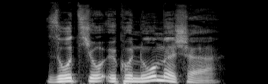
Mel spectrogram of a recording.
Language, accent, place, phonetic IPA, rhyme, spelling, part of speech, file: German, Germany, Berlin, [zot͡si̯oʔøkoˈnoːmɪʃɐ], -oːmɪʃɐ, sozioökonomischer, adjective, De-sozioökonomischer.ogg
- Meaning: inflection of sozioökonomisch: 1. strong/mixed nominative masculine singular 2. strong genitive/dative feminine singular 3. strong genitive plural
